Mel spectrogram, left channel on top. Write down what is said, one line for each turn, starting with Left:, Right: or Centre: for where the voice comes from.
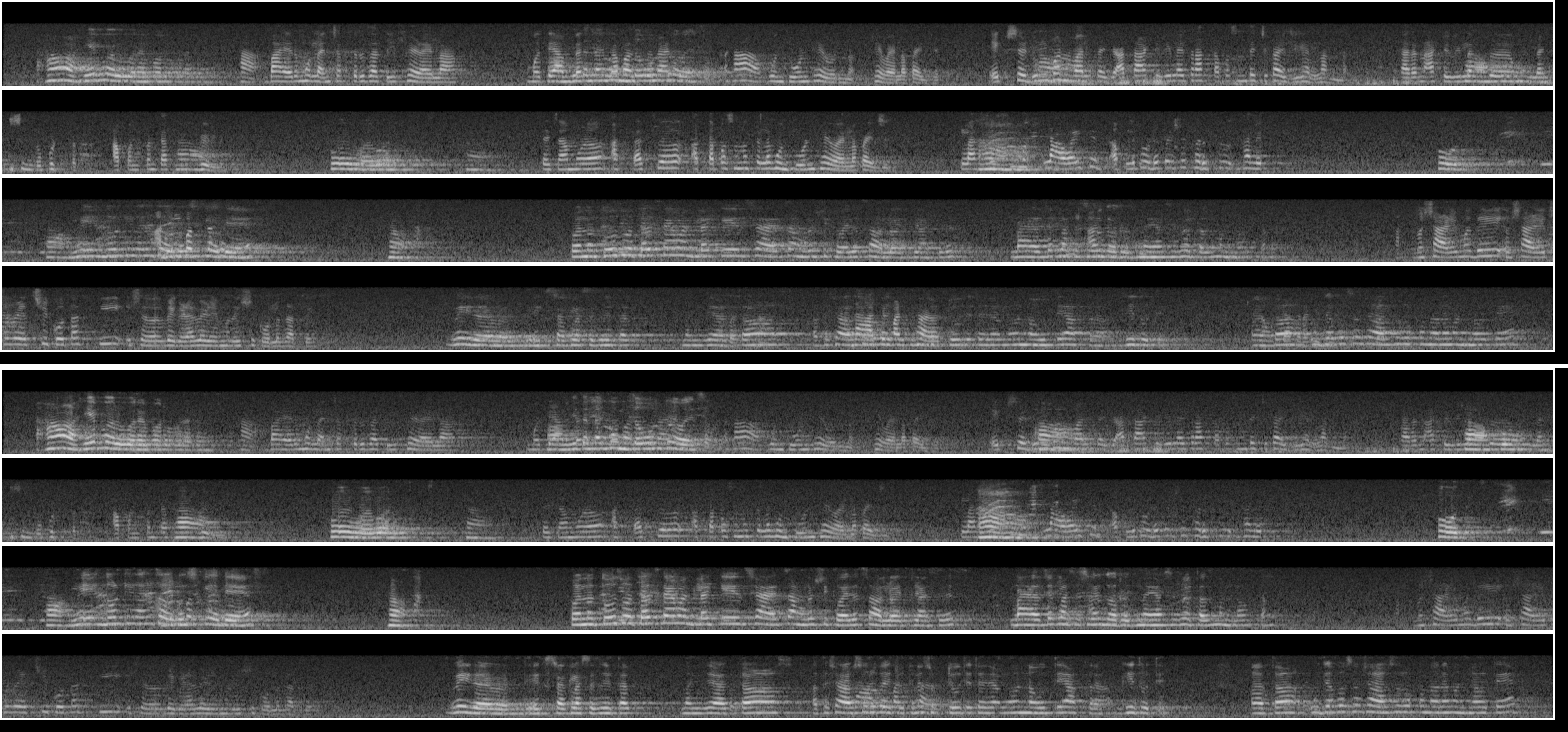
Right: हा हे बरोबर आहे बरोबर आहे तुमच.
Left: हा बाहेर मुलांच्या तर जात खेळायला, मग ते
Right: हा
Left: अभ्यास
Right: म्हणजे त्यांना
Left: राहायला
Right: गुंतवून
Left: बाजूला आणि
Right: ठेवायचं.
Left: हा गुंतवून ठेवून ठेवायला पाहिजे. एक शेड्युल
Right: हा
Left: बनवायला
Right: हा
Left: पाहिजे. आठवीला तर आत्तापासून त्याची काळजी घ्यायला लागणार. कारण आठवीलाच
Right: हा होय
Left: मुलांची शिंग फुट तर आपण पण त्यातनच
Right: हा
Left: गेलोय
Right: होय होय बरोबर आहे की हा
Left: त्याच्यामुळं आत्ताच आत्तापासूनच त्याला गुंतवून ठेवायला पाहिजे. क्लासेस
Right: हा हा
Left: म लावायचेच आपले थोडे पैसे खर्च झाले
Right: होदेत हा नाही दोन तिघान
Left: आडूल
Right: चौकशी
Left: बनला
Right: केली
Left: कमी
Right: आहे. हा. पण तो स्वतःच काय म्हंटला की शाळेत चांगलं शिकवायच चालू आहेत क्लासेस बाहेरच्या क्लासेस
Left: नाहीे
Right: काही
Left: असू
Right: गरज
Left: दे की
Right: नाही असं स्वतःच म्हणला होता
Left: मग शाळेमध्ये शाळेच्या वेळेत शिकवतात की ए श वेगळ्या वेळेमध्ये शिकवलं जाते.
Right: वेगळ्या वेळेमध्ये एक्स्ट्रा क्लासेस घेतात म्हणजे आता
Left: बरं हा
Right: आता शाळा सुरु
Left: दहा
Right: व्हायाची
Left: ते पाच
Right: होती ना
Left: शाळा
Right: सुट्टी
Left: असते
Right: होती त्याच्यामुळं नऊ ते अ घेत होतेत, आता
Left: नऊ ते अकरा घेत
Right: उद्यापासून
Left: होते
Right: शाळा
Left: बरं
Right: सुर होणार आहे म्हटलं ते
